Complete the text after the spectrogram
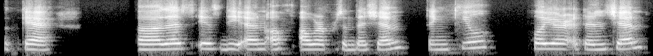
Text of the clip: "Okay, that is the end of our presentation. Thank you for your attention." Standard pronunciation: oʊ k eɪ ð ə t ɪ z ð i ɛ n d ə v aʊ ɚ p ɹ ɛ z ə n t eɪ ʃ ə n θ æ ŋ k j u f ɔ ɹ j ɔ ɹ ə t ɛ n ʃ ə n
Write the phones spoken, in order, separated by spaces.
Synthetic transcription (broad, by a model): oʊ k eɪ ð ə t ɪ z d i ɛ n d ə f aʊ ɚ p ɹ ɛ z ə n t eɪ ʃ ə n t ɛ ŋ k j u f ɔ ɹ j ɔ ɹ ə t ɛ n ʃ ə n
